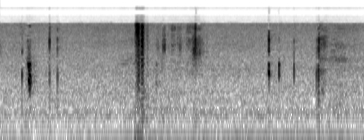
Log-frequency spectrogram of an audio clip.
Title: Hiccups!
